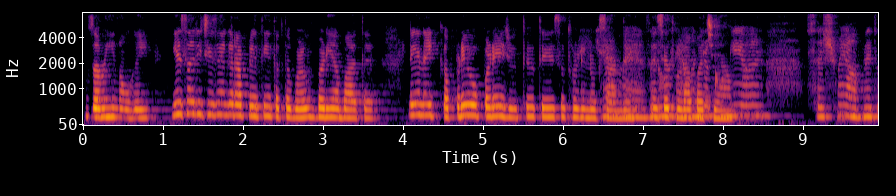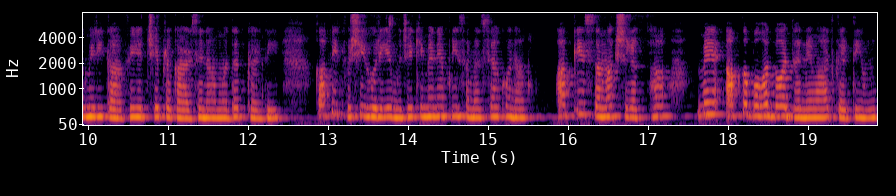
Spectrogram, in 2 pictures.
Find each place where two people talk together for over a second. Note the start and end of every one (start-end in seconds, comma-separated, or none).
6.2-8.1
